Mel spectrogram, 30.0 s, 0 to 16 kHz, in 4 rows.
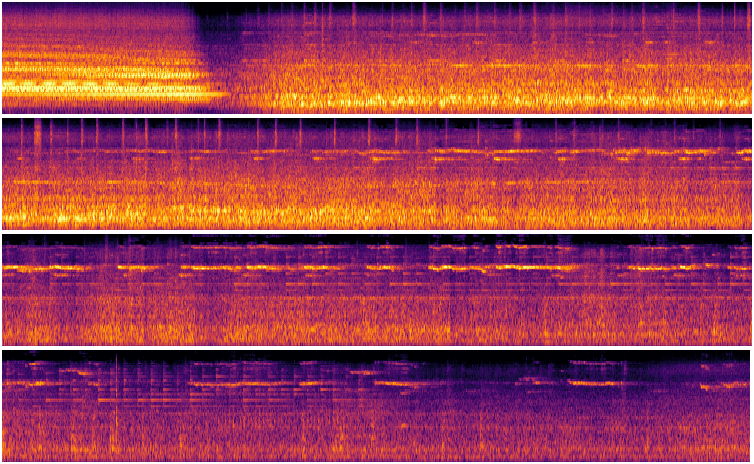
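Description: Nathan Airchime P5 air horn on an EMD GP30 locomotive sounding a multi-note chord, cutting off about two seconds in. Then the locomotive and its empty fertilizer hopper cars roll past: wheels click over the rails and flanges squeal with a wavering high whine. The sound fades as the train moves away near the end.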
